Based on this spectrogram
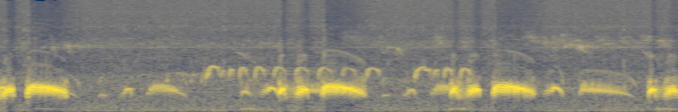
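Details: Contest song of spotted doves, gagap tindan versus klantan styles: repeated mellow coos, brief clipped notes leading into longer falling ones, while another bird adds quick looping whistled notes at a higher pitch.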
